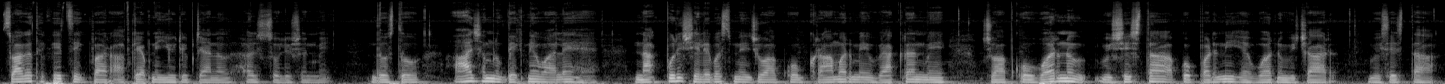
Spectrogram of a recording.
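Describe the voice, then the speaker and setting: Lower-pitched man teaching an exam lesson. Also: fairly even intonation, darkish tone. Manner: addresses viewers as friends, reads questions slowly and clearly. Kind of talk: exam-prep grammar lesson.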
